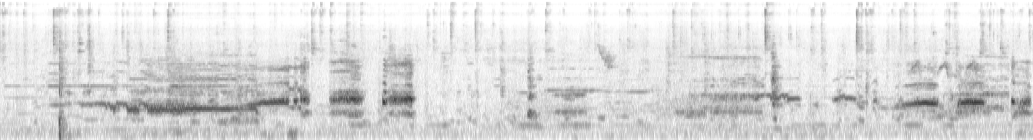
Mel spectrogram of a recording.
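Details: Hen calling before laying eggs: drawn-out nasal squawking phrases rising and falling, broken by short clucks and pauses, with a sharp knock early on.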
